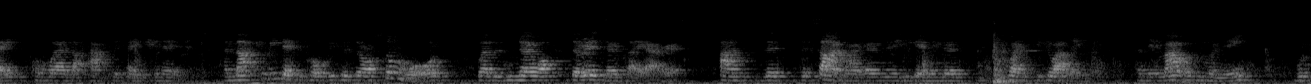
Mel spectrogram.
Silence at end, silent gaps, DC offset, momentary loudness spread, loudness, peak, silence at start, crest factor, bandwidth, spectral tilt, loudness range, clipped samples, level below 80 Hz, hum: 0 s; none; under 0.1%; 14 LU; -39 LUFS; -20 dBFS; 0 s; 20 dB; 10 kHz; -7 dB/octave; 4 LU; under 0.1%; -56 dBFS; none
